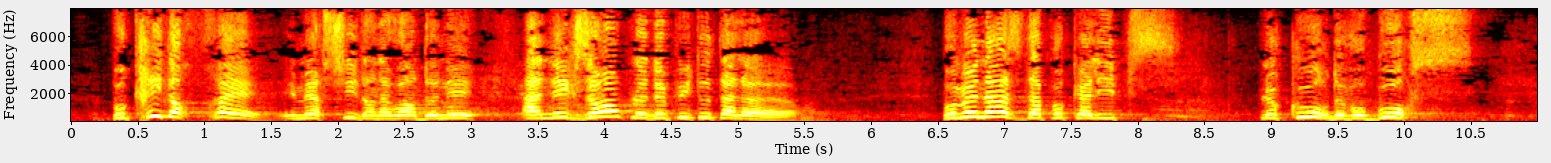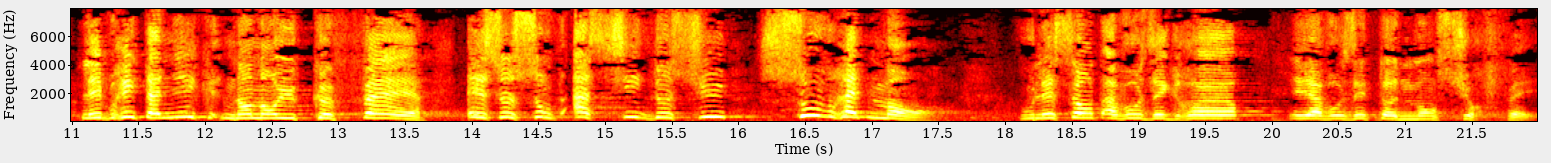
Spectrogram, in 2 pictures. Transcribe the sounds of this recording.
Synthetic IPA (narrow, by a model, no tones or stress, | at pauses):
vokχid̪ɔʁfχɛemɛʁsid̪ɑ̃navwaʁd̪ɔneɛ̃nɛɡzɑ̃pləd̪əpɥit̪ut̪alœːʁ | vomənasd̪apɔkalips | ləkuʁd̪əvobuʁs | lebʁit̪aniknɑ̃nɔ̃ykəfɛːʁesəsɔ̃t̪asid̪əsysuvʁɛnmɑ̃ | vulɛsɑ̃t̪avozɛɡʁœʁ | eavozet̪ɔnmɑ̃syʁfɛ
